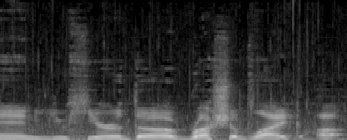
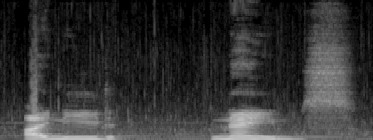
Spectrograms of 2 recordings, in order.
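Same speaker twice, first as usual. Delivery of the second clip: halting non-native Common mixed with Undercommon, louder; 5 dB louder than usual. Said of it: "It's Undercommon Common".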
